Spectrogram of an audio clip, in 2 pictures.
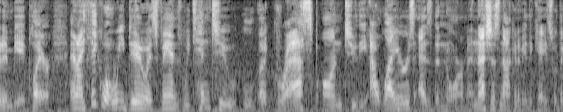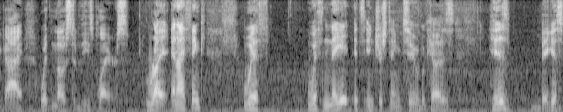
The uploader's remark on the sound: Came out to Vegas. We recorded in a car with the AC running so the audio might sort of stink.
